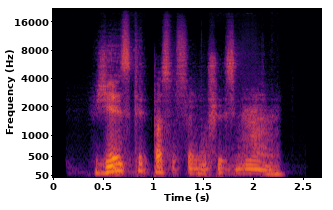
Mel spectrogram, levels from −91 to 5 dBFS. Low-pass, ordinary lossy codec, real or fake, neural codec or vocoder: none; none; fake; codec, 44.1 kHz, 0.9 kbps, DAC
